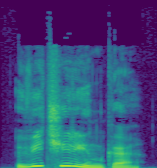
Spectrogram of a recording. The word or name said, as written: Vetserinka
